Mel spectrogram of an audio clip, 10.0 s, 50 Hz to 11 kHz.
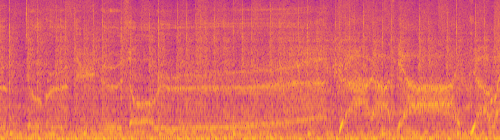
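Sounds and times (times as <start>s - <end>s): fast dense drumming: 0.0s - 10.0s
heavy metal music: 0.0s - 10.0s.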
